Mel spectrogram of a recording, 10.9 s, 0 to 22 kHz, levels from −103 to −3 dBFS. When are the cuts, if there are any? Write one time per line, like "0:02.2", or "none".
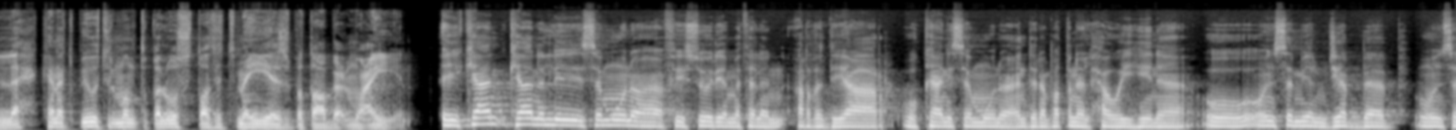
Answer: none

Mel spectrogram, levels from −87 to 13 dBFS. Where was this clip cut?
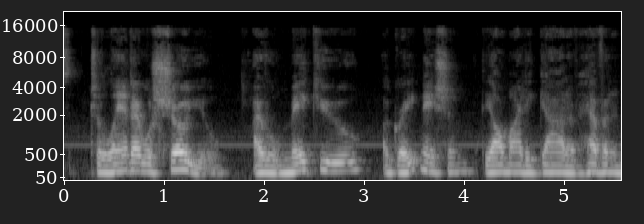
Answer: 0:04.1

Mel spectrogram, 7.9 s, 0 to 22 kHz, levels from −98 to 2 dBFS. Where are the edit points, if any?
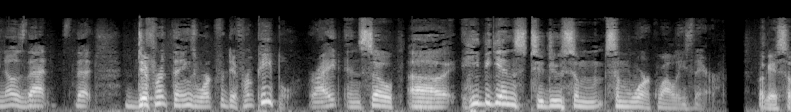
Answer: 0:04.0
0:05.3

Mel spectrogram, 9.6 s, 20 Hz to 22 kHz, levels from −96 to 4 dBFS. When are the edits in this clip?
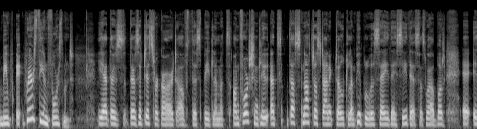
none

